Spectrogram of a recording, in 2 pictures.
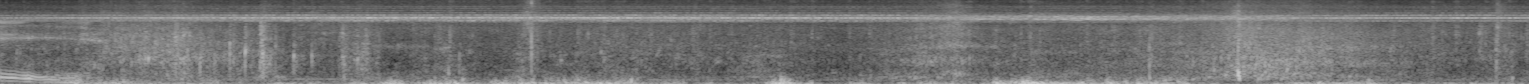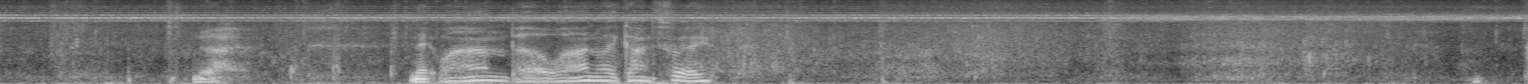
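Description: Small waves lap gently against a shore.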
